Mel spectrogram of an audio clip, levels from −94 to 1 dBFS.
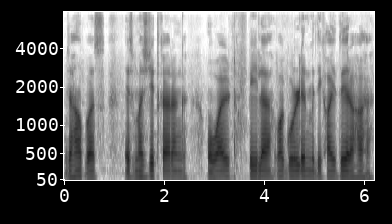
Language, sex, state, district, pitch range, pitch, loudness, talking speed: Hindi, male, Jharkhand, Ranchi, 100-105 Hz, 100 Hz, -18 LUFS, 145 wpm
